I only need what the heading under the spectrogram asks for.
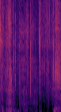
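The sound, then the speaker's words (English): A crackling fire sound effect: irregular bursts of dry crackles and sharp pops, with a couple of louder snaps standing out. No one speaks. “The crackling of the fire.”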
